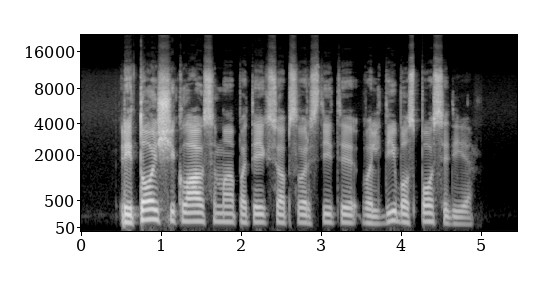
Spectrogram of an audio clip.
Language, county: Lithuanian, Alytus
